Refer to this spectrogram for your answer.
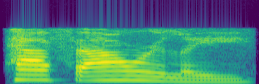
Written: half-hourly

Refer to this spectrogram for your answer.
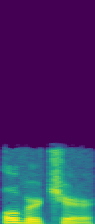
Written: overture

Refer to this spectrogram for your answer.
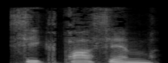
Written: sic passim

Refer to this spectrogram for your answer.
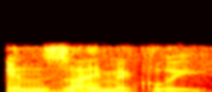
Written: enzymically

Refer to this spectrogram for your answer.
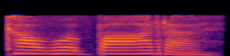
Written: Kawabata

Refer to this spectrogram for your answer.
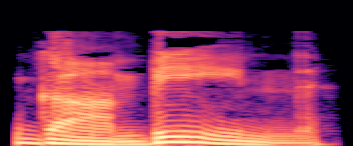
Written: gombeen

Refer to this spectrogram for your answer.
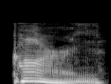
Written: carn

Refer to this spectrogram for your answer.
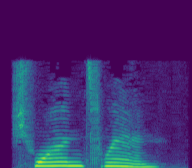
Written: xuanzang

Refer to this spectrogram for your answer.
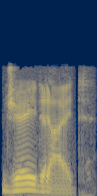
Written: jadeite

